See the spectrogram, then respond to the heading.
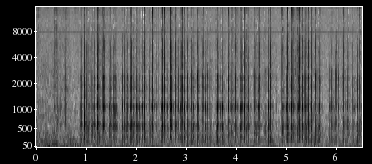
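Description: Long acrylic nails fast-tap the glossy card front cover of a single Black Butler vol. 1 paperback manga with solid paper pages. After a brief quiet start, a rapid, uneven stream of crisp, dry clicks follows, each tap sharp and bright with a papery mid tone and almost no low end. The taps stop dead without ringing.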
